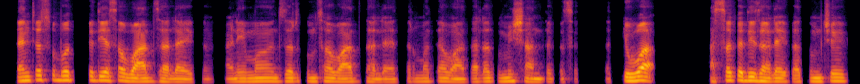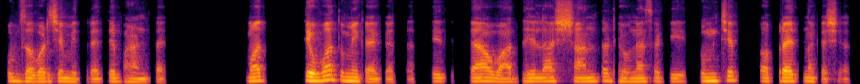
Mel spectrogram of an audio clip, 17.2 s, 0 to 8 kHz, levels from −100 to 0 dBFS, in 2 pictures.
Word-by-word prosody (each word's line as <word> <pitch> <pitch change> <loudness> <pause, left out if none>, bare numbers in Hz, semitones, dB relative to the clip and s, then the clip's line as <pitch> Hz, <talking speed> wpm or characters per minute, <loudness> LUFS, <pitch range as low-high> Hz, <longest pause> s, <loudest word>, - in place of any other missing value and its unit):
त्यांच्यासोबत 155 +3 +1 0.2
कधी 145 0 +1
असा 140 0 0
वाद 110 -1 +3
झाला 105 -3 -1
आहे 95 -1 -1
का? 95 0 -19 0.2
आणि 105 +2 -3
मग 115 +1 -1
जर 115 -1 -1
तुमचा 115 0 -4
वाद 105 -1 0
झाला 95 -2 -5
आहे, 95 - -5
तर 105 - -13
मग 110 +1 -7
त्या 115 -1 -4
वादाला 105 +2 -3
तुम्ही 115 +1 -3
शांत 105 -5 0 0.2
कसं - - -6
करतात? 95 - -25
किंवा 140 +2 +7 0.6
असं 110 +7 +2
कधी 135 -1 +4
झालंय 115 -3 +2
का, 105 - -3
तुमचे 115 +3 -1
खूप 125 0 -5
जवळचे 110 0 +2
मित्र 105 -2 -2
आहेत, 100 - -1
ते 120 - +2
भांडतायेत, 100 -2 -3 0.8
मग 135 +1 +5 0.4
तेव्हा 140 +4 +9
तुम्ही 130 -3 +4
काय 100 -3 0
करतात? 95 +1 -10 0.2
ते, 115 -1 -1
त्या 120 +1 -1
वादाला 115 +4 0
शांत 120 +1 +2
ठेवण्यासाठी, 110 -2 -3
तुमचे 125 +5 +1 0.3
अ, 120 - +1
प्रयत्न 120 -1 +4
कसे 100 +1 0
आ 95 - -11
115 Hz, 170 wpm, -23 LUFS, 105-125 Hz, 0.8 s, तेव्हा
